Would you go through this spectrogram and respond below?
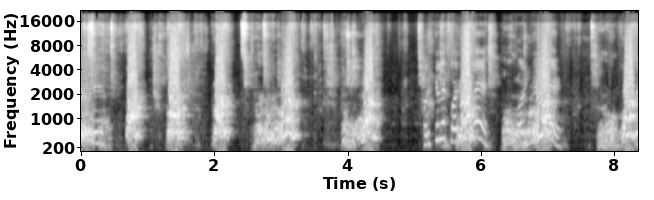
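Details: A Belgian Malinois lets out a steady series of loud, coarse barks, almost one per second, broken by brief gaps, as Malayalam voices talk over the dog.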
